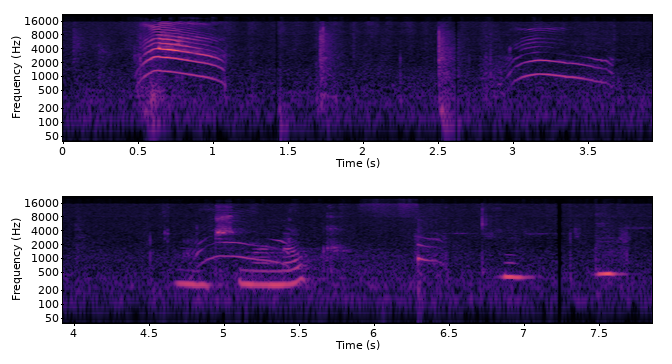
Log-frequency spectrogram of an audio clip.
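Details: Foster kittens cared for by Los Angeles Kitten Rescue volunteers during bottle feeding, with a few sharp high meows spaced out, alongside brief human voice sounds and handling noises.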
